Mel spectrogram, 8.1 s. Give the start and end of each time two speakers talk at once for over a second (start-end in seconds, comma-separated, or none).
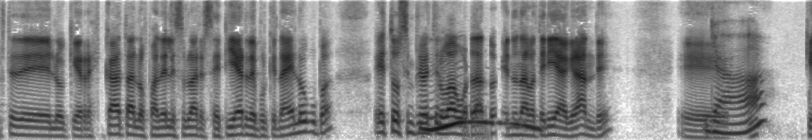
4.2-5.4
